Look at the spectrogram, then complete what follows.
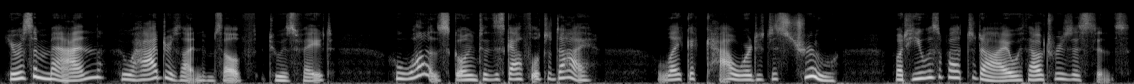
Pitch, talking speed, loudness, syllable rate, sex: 235 Hz, 170 wpm, -20 LUFS, 4.8 syllables/s, female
